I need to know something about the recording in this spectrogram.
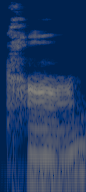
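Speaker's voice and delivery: ordinary delivery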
